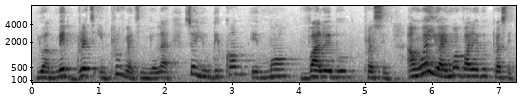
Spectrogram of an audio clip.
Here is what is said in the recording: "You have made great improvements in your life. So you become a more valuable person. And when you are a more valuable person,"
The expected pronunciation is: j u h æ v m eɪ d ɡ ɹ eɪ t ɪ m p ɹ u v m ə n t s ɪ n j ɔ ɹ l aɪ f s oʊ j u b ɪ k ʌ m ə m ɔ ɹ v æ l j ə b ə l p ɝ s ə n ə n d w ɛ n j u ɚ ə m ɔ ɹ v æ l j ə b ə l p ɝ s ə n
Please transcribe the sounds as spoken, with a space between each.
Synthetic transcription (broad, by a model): j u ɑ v m eɪ d ɡ ɹ eɪ t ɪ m p ɹ u v m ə n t ɪ n j ɔ l aɪ f s oʊ j u b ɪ k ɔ m ə m ɔ v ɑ l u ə b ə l p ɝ s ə n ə n w ɛ n j u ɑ ə m ɔ v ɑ l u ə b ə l p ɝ s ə n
